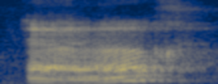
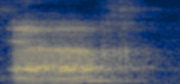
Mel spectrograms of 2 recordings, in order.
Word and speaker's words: heure: What starts next is time, which is heure. It starts with an H. If you remember in the alphabet, we say H is silent in the French language.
